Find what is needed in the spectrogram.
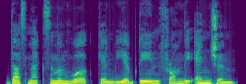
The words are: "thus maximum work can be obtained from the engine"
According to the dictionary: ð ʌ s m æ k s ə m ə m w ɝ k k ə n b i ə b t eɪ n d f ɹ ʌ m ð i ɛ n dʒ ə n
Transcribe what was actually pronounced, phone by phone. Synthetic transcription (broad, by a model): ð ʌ s m æ k s ə m ə m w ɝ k k ə n b i ə b t eɪ n d f ɹ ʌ m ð i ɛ n dʒ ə n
